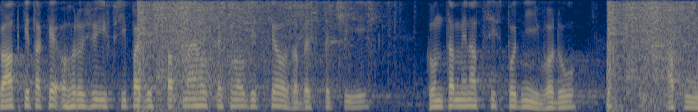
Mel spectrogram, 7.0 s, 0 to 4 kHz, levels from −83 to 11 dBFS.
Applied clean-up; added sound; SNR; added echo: none; Shatter; 7 dB; none.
